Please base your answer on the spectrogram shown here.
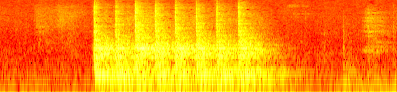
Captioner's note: there is knock on the door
